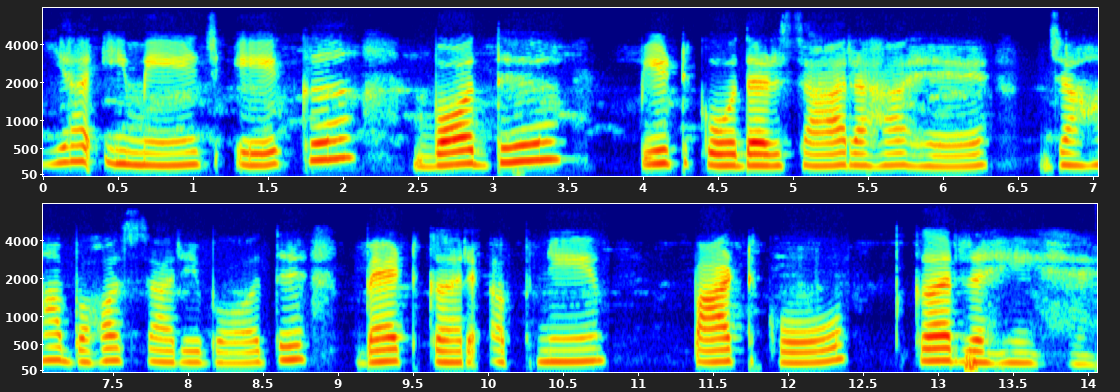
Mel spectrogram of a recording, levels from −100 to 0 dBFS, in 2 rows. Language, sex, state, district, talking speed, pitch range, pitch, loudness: Hindi, female, Chhattisgarh, Korba, 85 wpm, 200-235 Hz, 210 Hz, -21 LUFS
